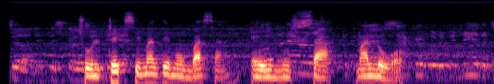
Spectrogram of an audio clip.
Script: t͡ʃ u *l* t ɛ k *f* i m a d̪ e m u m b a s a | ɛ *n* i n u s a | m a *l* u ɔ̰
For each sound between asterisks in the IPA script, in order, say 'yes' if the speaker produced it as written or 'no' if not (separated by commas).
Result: yes, no, no, yes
